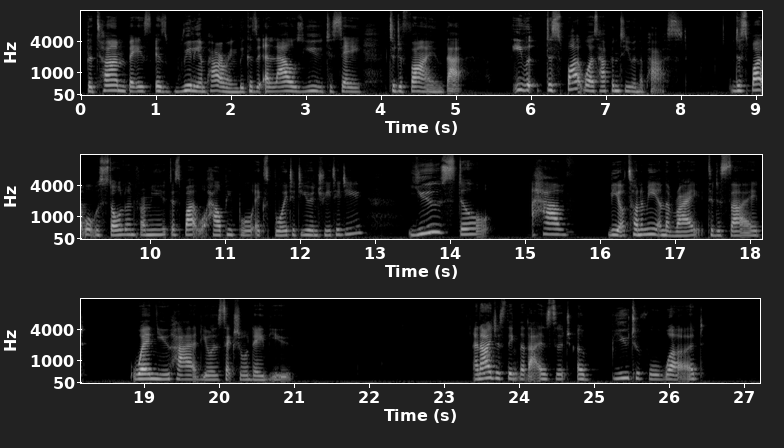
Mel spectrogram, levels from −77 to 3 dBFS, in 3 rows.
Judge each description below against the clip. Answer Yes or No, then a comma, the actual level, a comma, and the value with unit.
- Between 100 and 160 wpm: Yes, average, 150 wpm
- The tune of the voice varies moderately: Yes, average, 4.0 semitones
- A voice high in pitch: Yes, high, 200 Hz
